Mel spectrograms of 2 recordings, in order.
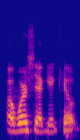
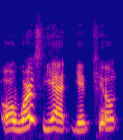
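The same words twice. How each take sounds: First: Said in the usual way. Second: Put-on Scottish accent. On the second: Host finally landing the punchline, Scottish accent. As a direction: belt out amateur Scottish. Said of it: "trying to do a Scottish accent".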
